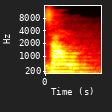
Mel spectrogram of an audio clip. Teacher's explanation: Nowadays we don't really pronounce that strongly, but instead we say z, like chữ z.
